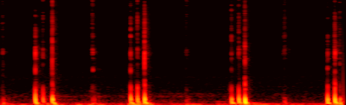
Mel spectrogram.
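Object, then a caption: Hard plastic lamp base and button. Long nails tap and click on the underside of a white dumpling lamp, hitting its hard plastic base and button. Four short clusters of sharp, dry clicks sound, each dying out almost at once, with quiet gaps between them.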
